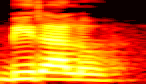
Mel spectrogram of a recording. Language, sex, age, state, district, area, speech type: Nepali, female, 30-45, West Bengal, Jalpaiguri, rural, read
